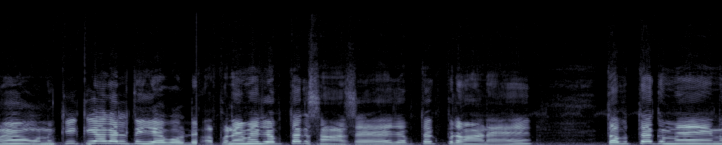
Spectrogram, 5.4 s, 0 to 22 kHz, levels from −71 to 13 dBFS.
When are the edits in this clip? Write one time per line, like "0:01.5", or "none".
0:01.5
